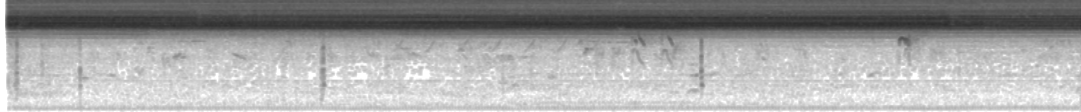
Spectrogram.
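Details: A cicada in Rajsamand, Rajasthan, India, buzzes in a loud, steady, high-pitched drone that never lets up; Cicada.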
